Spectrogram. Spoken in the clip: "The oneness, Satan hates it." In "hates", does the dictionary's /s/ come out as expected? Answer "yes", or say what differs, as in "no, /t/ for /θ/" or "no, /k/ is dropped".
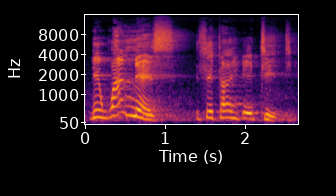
no, /s/ is dropped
